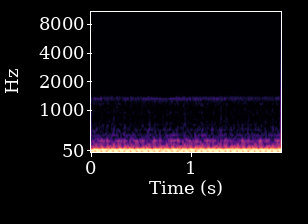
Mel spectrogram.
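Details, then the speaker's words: 1994 Suburban with an LS swap, bored intake manifold and bored throttle body, after a TPS sensor swap. Warming up a couple of minutes, it idles down to a deep, steady, even rumble with no surges. Idle is now correct. "It's just starting to warm up and it idled down. That's just right."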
